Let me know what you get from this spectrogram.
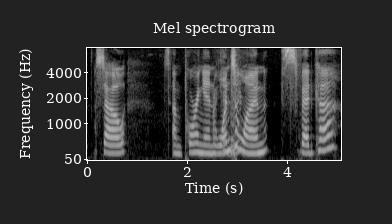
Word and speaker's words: Svedka: I'm excited because I'm sitting here right now with a bottle of Svedka vodka. That's how you say it.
